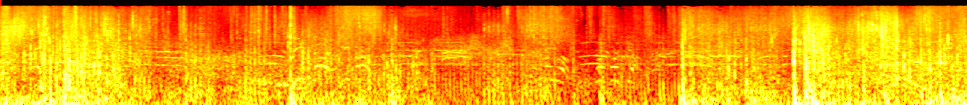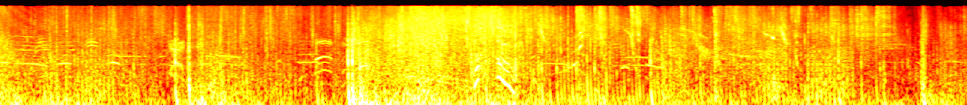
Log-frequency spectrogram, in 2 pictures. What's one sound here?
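Explosions boom and rumble nearby, heavy and low.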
